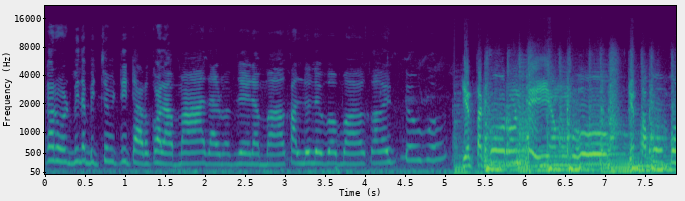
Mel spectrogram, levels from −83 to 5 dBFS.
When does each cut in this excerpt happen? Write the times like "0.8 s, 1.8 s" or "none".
none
